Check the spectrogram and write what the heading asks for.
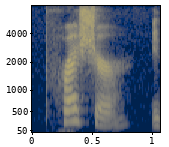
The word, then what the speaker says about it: pressure: 뒷부분 SS는 제가 전에 알려 드린 적이 있는 덩어리 철자인데요. 얘는 덩어리로 SH 소리가 납니다. Sure. 그래서이 단어를 읽어 보면 pressure이 됩니다.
